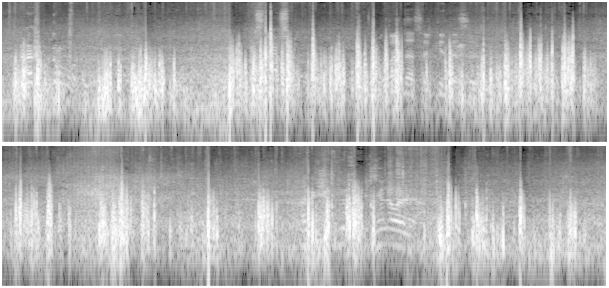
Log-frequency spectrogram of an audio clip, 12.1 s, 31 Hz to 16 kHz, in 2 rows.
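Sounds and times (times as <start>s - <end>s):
wind buffeting microphone: 0.0s - 12.0s
crackles and knocks: 4.7s - 11.4s.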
